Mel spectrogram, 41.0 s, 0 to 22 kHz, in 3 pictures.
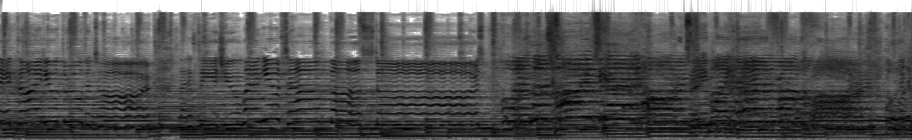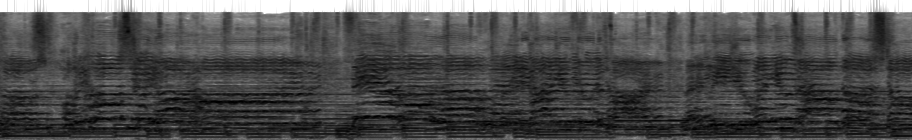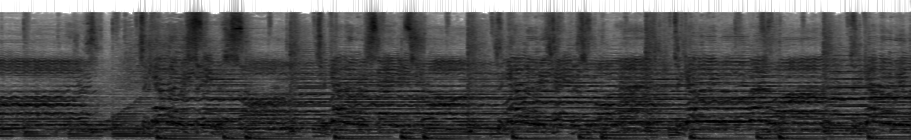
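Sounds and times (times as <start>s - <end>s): children's choir with band: 7.3s - 41.0s.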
